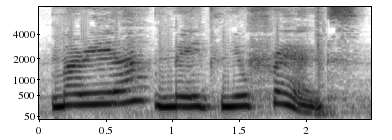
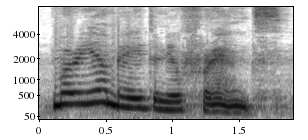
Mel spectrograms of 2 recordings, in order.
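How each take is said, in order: First: It is read at a slower pace. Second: It is read at a faster pace.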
